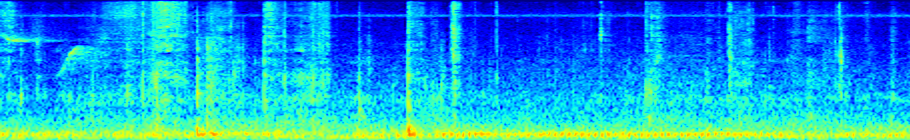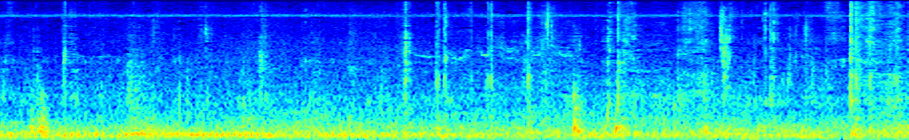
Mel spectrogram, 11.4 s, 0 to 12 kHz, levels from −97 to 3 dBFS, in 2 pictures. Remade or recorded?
recorded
